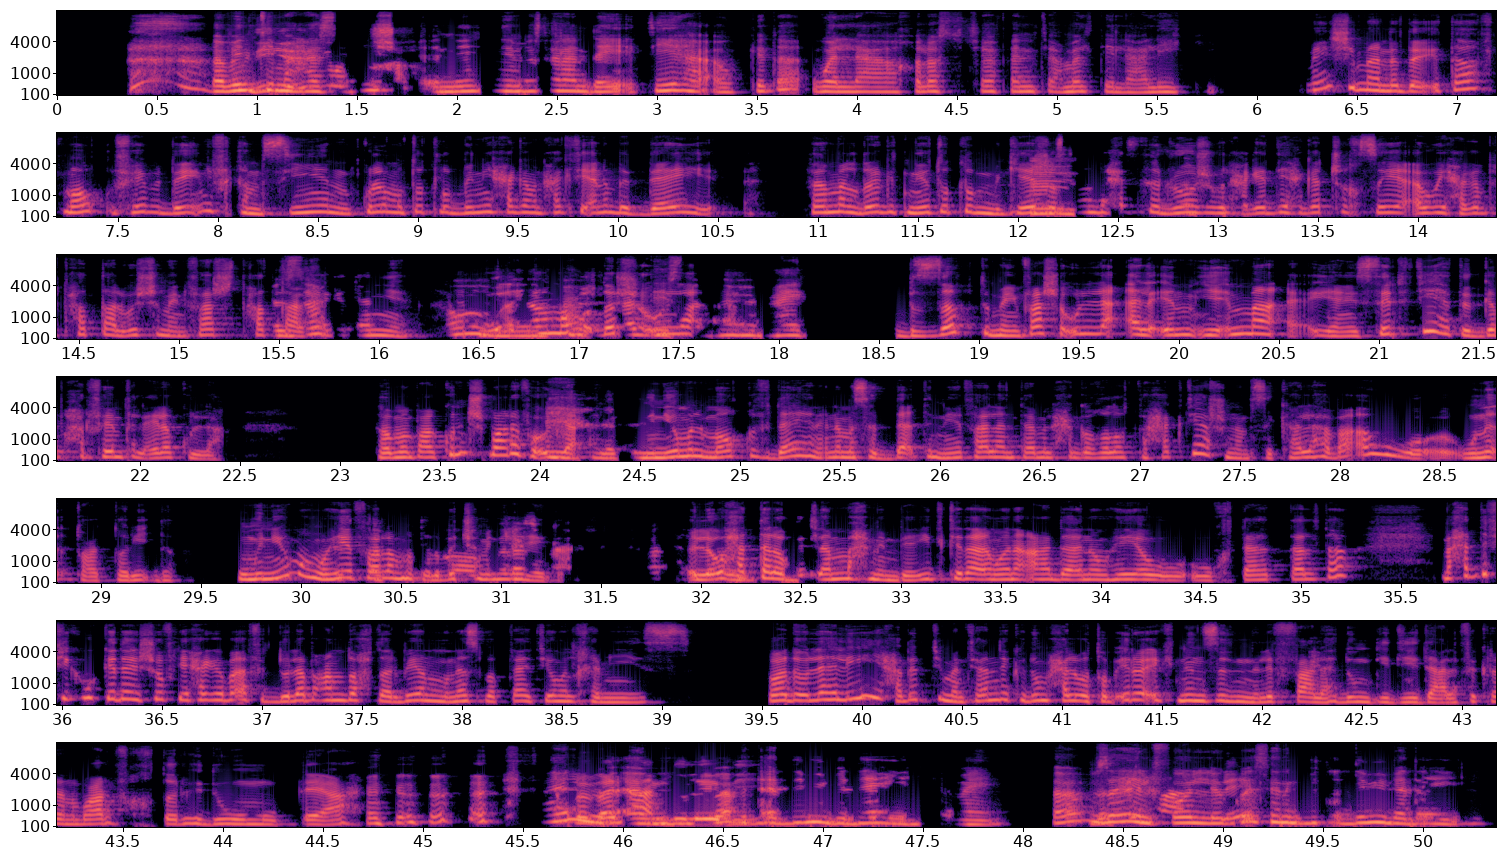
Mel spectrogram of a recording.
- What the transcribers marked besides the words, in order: in English: "الروج"; chuckle; unintelligible speech; laugh
- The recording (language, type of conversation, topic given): Arabic, podcast, إزاي أتعلم أقول «لأ» من غير ما أحس بالذنب؟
